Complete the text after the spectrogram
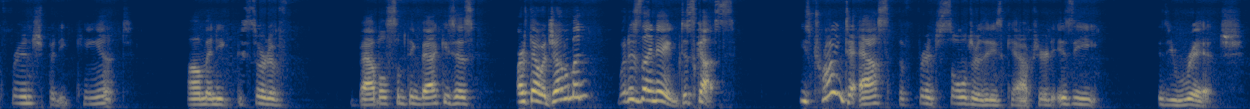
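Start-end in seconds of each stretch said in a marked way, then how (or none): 5.2-7.3 loud, high, demanding questions; blustering interrogation. Acted. Pistol questions his French prisoner, loud and blustering.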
